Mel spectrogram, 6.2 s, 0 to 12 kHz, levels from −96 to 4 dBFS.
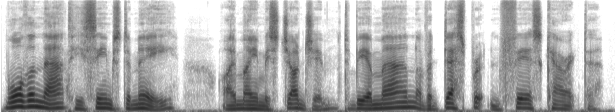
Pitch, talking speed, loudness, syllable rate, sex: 120 Hz, 205 wpm, -18 LUFS, 4.7 syllables/s, male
